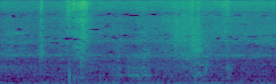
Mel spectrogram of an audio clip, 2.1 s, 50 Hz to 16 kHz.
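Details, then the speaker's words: Normal front passenger wheel bearing on a 135k+ mile S197 Mustang GT, wheel hand-spun: nearly silent, soft hiss and light brake pad brush, unlike the louder driver's side suspected of growling on right turns. "you really shouldn't hear anything it just sounds like maybe the brake pad"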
